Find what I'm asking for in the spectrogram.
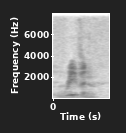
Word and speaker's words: Ruthven: And I have gone identically to Carl, 1, 8, 3, 2, merely noting that the only, that's a surname, that Ruthven, and the only bloke I know who had that surname pronounced it Riven.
